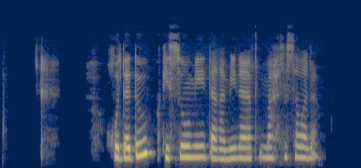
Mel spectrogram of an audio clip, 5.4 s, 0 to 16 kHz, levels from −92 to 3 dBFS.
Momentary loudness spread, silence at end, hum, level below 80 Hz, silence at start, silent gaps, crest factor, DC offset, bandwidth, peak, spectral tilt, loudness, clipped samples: 20 LU; 0.65 s; none; -74 dBFS; 0.6 s; 0.91-1.28 s; 18 dB; under 0.1%; 7.8 kHz; -6 dBFS; -5.5 dB/octave; -23 LUFS; under 0.1%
